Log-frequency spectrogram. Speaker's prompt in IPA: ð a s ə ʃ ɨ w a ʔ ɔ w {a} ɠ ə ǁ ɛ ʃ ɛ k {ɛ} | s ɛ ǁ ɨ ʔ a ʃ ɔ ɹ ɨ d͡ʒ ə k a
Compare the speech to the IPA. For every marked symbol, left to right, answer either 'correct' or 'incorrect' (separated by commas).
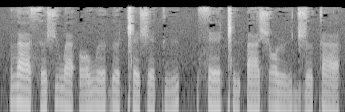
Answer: incorrect, incorrect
